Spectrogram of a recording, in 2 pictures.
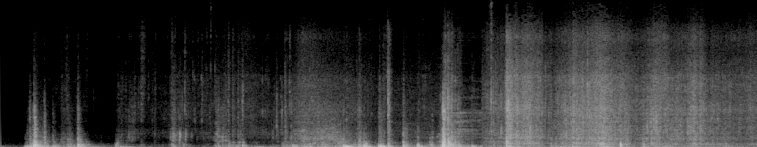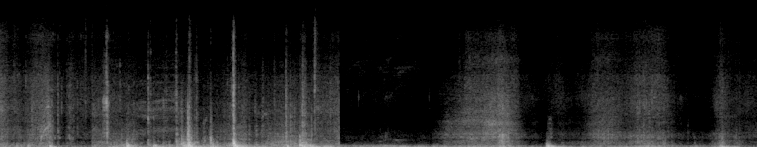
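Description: Bags, pillows and bedding being packed into a car's seats, heard from inside the cabin: rustling of fabric and plastic with repeated thumps and knocks, and a sharp thump near the end.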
